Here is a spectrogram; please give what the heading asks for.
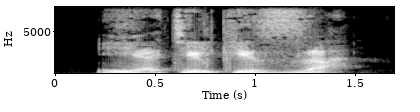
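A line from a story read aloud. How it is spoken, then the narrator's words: Growling. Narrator (Ukrainian): прогарчав Дикозор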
